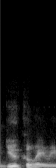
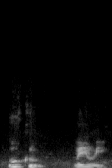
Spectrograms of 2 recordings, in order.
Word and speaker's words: ukulele: party this is ukulele everyone calls it a ukulele but it's actually pronounced uku lately hawaian instrument expensive instrument too not as expensive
